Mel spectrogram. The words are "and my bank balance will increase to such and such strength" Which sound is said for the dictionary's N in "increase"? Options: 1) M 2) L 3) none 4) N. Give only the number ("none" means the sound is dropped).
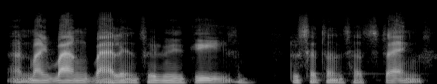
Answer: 3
